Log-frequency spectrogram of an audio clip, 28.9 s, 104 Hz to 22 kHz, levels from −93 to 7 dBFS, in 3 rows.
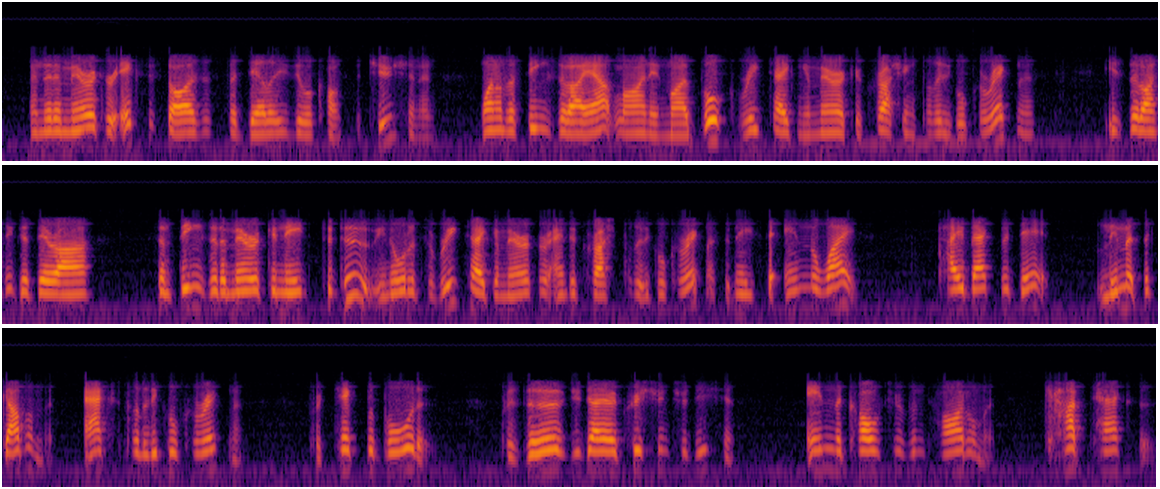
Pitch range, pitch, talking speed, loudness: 135-170 Hz, 150 Hz, 160 wpm, -27 LUFS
